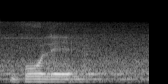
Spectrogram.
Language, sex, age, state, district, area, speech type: Bodo, male, 18-30, Assam, Chirang, rural, read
